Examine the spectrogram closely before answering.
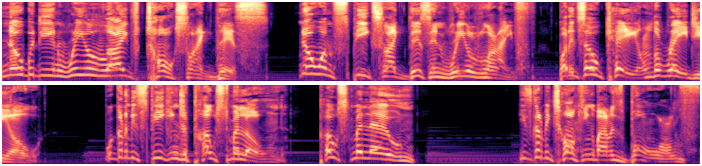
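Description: In a put-on character voice with a fairly high pitch, the speaker goes at a moderate pace as faint music plays in the background. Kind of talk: stilted radio announcer. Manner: cheesy, fake-enthusiastic.

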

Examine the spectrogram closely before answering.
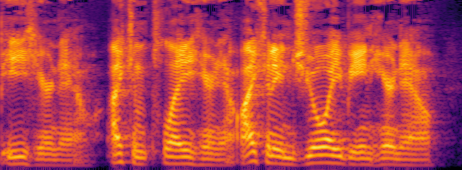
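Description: Here is a man with a normal speaking voice at a fairly low pitch and a moderate pace. His pitch varies in an ordinary way over a quiet background. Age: 50s. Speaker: psychologist and professor. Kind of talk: interview conversation. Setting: in an office.

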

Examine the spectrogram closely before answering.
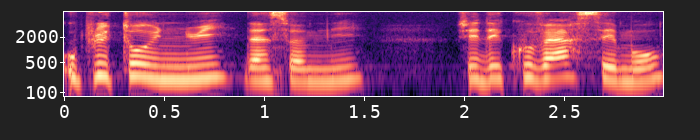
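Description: Recorded very cleanly against a silent background, with a dry, close sound and no echo, a woman speaks fairly slowly at a medium pitch in a monotone, flat intonation. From Quebec, Saguenay. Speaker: author. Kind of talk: reading aloud. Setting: library event with audience.

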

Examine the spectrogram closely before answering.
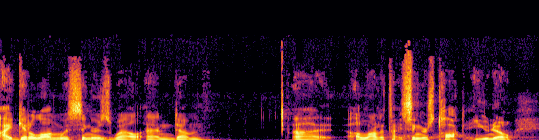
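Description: The voice shows ordinary pitch variation. It moves at a moderate pace. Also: man, fairly low pitch for a man. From northeastern Pennsylvania, New York family. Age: 30s. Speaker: opera conductor. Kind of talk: casual interview chat. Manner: friendly, casual.

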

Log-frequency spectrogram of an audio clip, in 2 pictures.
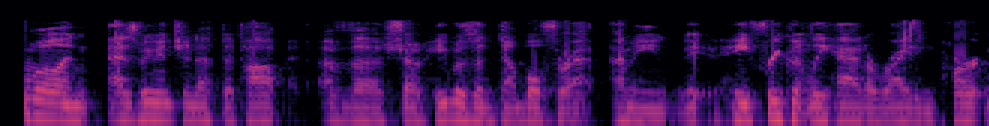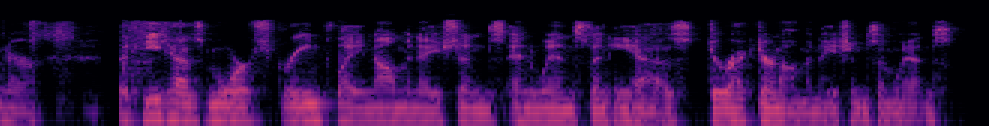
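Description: A man's voice carries some breathiness and shows normal variation in pitch. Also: medium pitch for a man, moderate pace. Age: 40s. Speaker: film podcast host. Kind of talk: reading aloud; casual chat.

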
